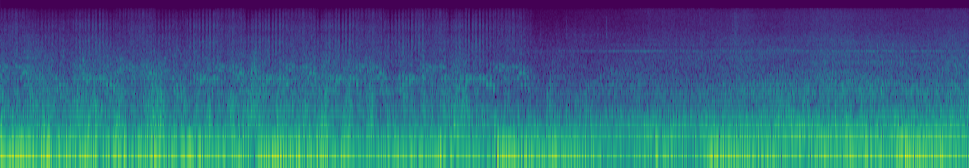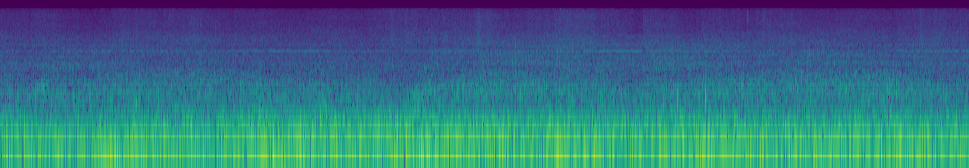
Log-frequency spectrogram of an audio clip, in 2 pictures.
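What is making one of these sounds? A huge wave roars and rumbles deeply, growing louder as it nears.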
